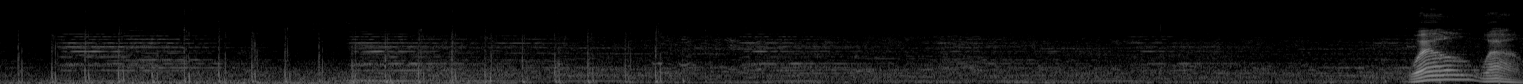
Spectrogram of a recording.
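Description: A church bell in Dragon Age: Inquisition tolls with several spaced, ringing strikes among footsteps and ambient clatter, and a brief voice comes in at the end.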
